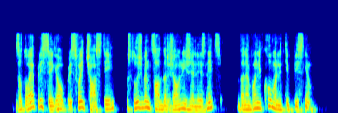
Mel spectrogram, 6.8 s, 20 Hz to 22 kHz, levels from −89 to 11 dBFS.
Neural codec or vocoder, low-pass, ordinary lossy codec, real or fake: codec, 16 kHz, 4.8 kbps, FACodec; 7.2 kHz; none; fake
